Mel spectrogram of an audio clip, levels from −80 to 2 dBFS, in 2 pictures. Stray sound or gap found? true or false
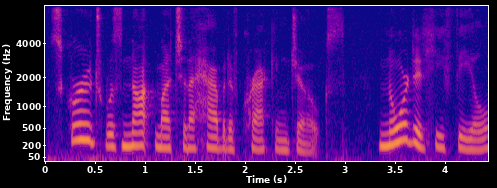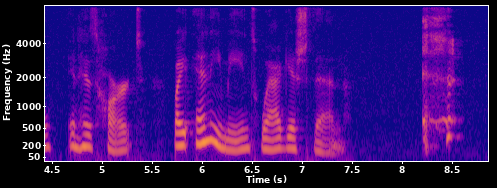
true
